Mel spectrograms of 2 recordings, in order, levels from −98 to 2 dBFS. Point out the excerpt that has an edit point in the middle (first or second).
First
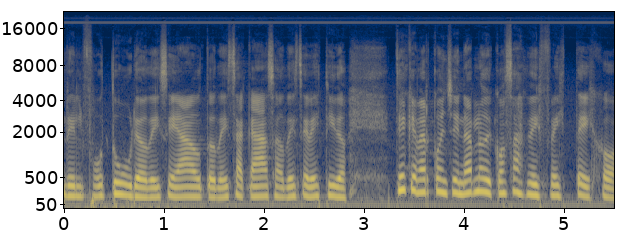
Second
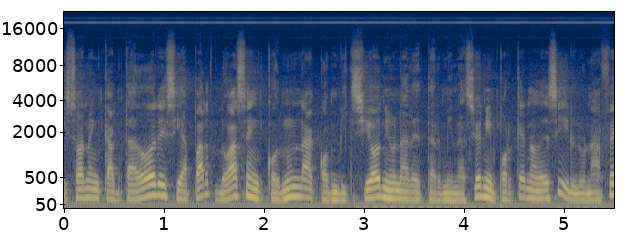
second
